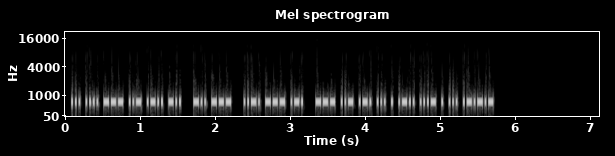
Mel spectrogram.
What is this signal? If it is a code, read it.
Morse code, heard as a keyed tone, about 50 wpm, 700 Hz. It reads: SHOULD DO FOR OURSELVES.
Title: Sentences from Top 1600 Words 50wpm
